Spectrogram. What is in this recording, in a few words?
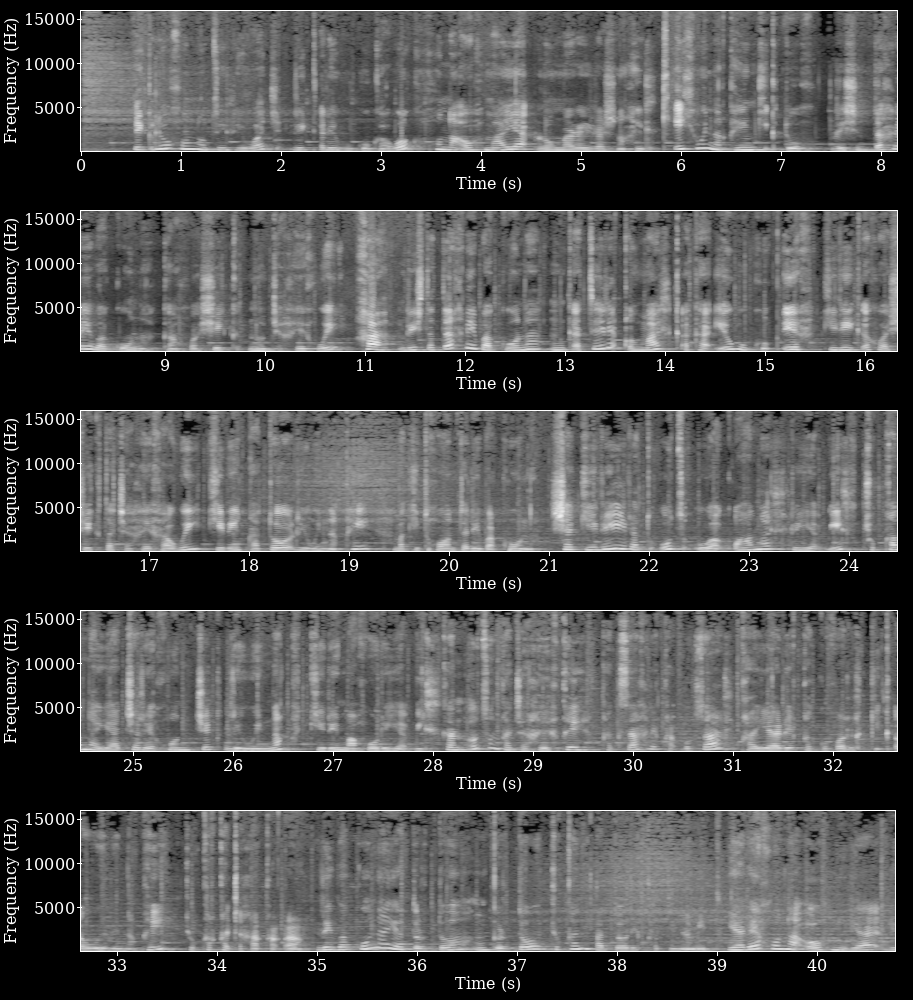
SPOT KAQCHIKEL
